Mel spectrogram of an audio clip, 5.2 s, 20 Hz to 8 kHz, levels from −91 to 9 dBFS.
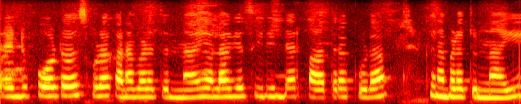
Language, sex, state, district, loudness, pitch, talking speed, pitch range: Telugu, female, Andhra Pradesh, Sri Satya Sai, -15 LUFS, 240 Hz, 105 wpm, 230-255 Hz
